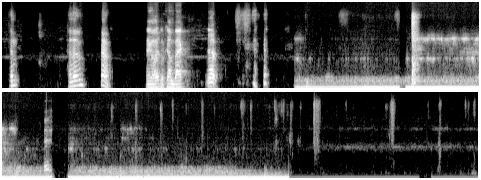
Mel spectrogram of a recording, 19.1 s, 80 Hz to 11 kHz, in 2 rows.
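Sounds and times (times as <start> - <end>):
loud low hum: 5.9 - 15.3.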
